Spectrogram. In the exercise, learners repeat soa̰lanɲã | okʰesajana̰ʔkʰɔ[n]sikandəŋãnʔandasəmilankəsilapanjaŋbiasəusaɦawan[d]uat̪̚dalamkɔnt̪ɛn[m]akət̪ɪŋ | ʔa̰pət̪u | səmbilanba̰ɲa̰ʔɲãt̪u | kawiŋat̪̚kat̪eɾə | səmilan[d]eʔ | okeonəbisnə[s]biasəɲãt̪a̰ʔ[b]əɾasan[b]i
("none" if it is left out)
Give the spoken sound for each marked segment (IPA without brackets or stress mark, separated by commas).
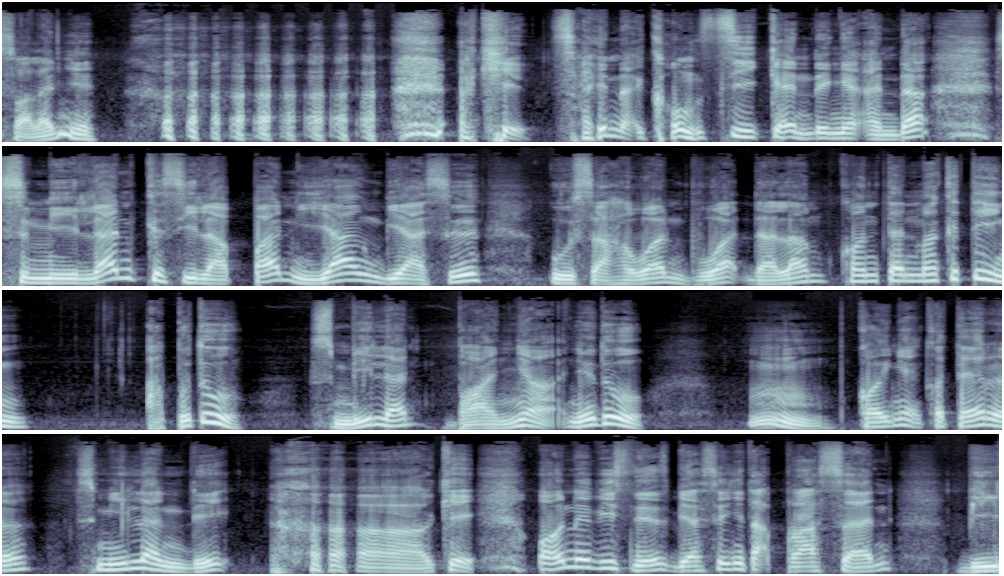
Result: ŋ, b, m, d, s, p, b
